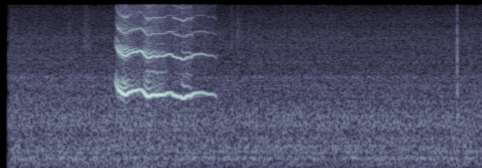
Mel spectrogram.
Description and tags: This is my impression of a flatulent arachnid, or "spider fart" which if referenced by a woman in an old-timey southern mansion, might be pronounced as "spidah-faht".
This seemingly odd spelling and like-wise pronunciation, perhaps worthy of explanation, would be on account of their "...well known and often satirized dropping of "R's" in times when they precede another consonant or pause, which has the effect of elongating the pronounciation of the vowel before it." as Ray Kooyenga explains it.
Delving deeper, according to j. fought who seems to agree, this was a originally a "southern english dialect associated with priveledge and prestigem" and in certain geographies of the Southern and South Eastern United States migrants "clung to such speech through its association with the influential proprietors of the Southern plantation agricultural system."
The use in "faht" has also another common southern linguistic trait of what the preceding gentleman might term a "Confederate A".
